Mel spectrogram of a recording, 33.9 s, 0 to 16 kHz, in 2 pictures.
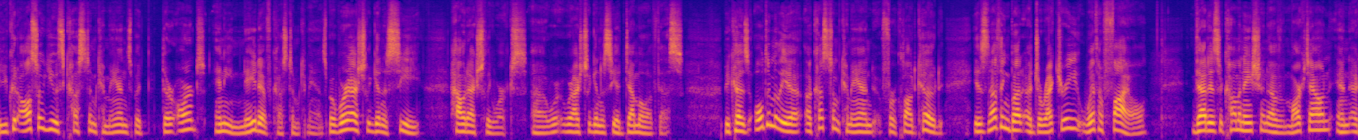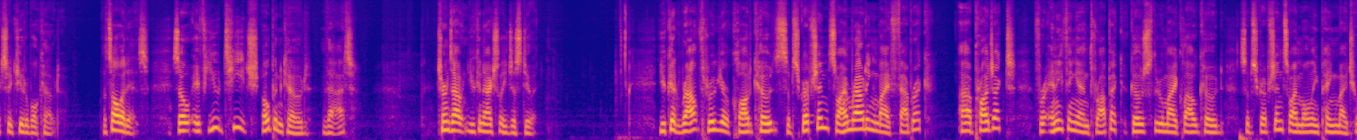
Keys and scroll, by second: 24.4-25.5 typing.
